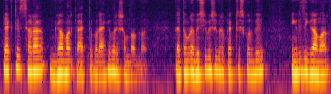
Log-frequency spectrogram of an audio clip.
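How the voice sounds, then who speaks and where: A man's voice: medium pitch, gravelly. A man teaching an English grammar lesson to students, explaining step by step and asking rhetorical questions.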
